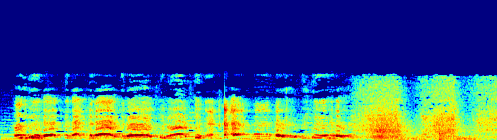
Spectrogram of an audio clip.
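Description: Baby laughing hard in a string of quick, high-pitched belly laughs, then a breathy rushing noise lasting about a second and a half near the end.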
